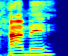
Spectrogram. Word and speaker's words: Jaime: That's how you say it, Jaime. Not gonna say Jamie.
